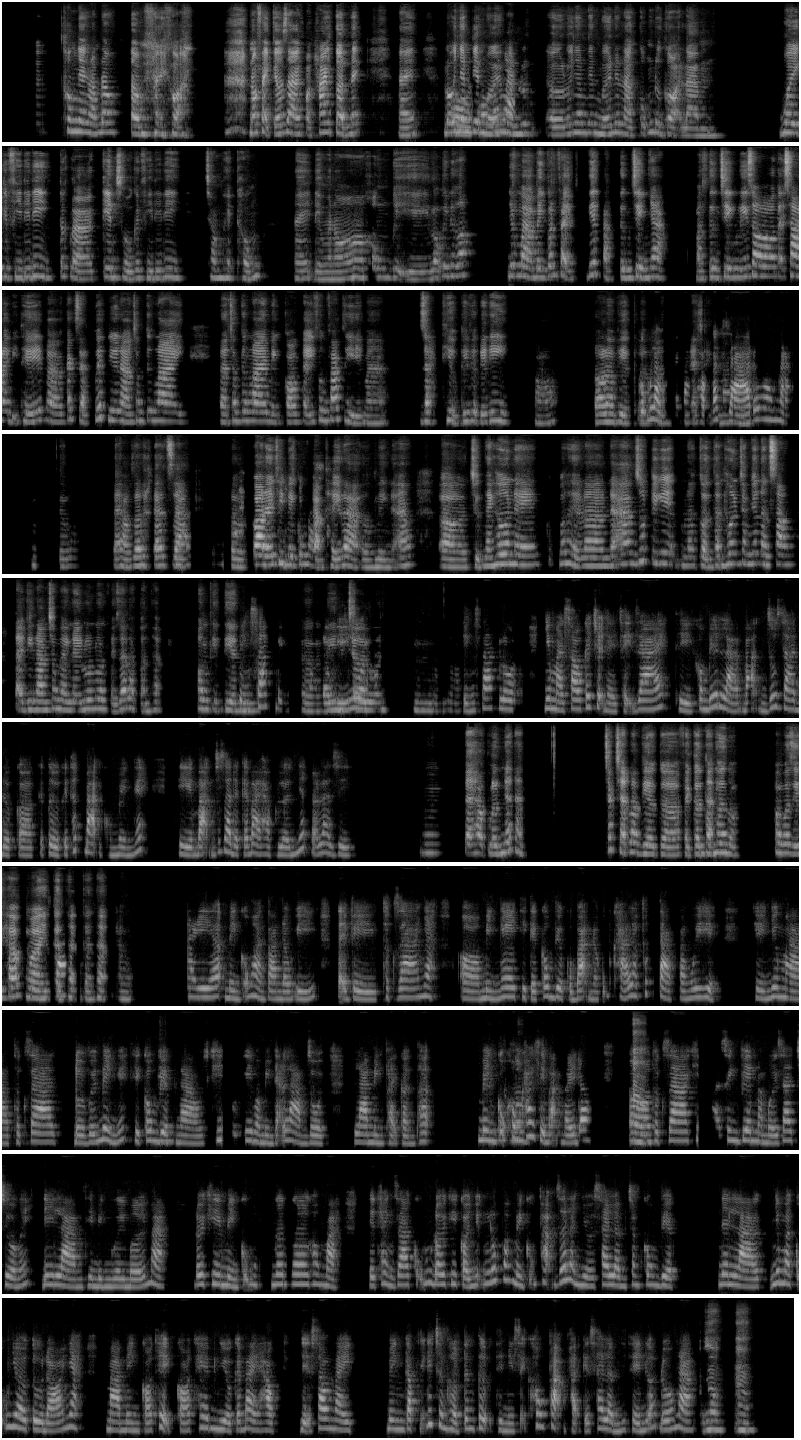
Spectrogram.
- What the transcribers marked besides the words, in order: laughing while speaking: "phải khoảng"; in English: "waive"; in English: "cancel"; tapping; unintelligible speech; other background noise; laughing while speaking: "mà"
- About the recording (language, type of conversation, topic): Vietnamese, unstructured, Bạn đã học được bài học quý giá nào từ một thất bại mà bạn từng trải qua?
